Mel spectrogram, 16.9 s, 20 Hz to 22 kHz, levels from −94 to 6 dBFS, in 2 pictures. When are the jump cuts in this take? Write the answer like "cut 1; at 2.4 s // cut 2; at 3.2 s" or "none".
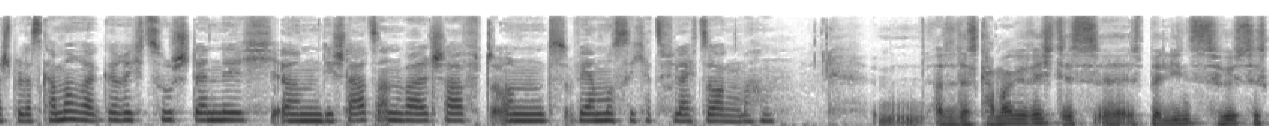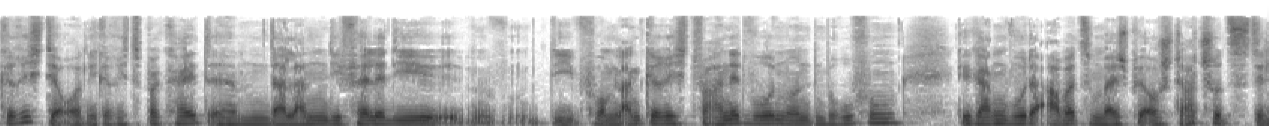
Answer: none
